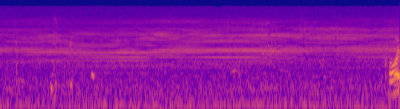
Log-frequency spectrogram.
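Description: Electric hair clippers buzzing steadily as they cut through a long, full beard.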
